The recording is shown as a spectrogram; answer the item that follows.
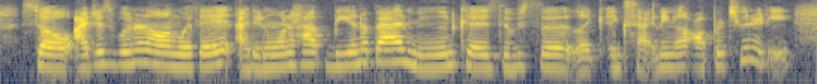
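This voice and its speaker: Speaking very fast, a woman with a medium-pitched voice sounds animated. Noticeable background noise sits behind her. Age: 20s. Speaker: vlogger. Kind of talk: story time vlog. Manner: casual, animated.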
